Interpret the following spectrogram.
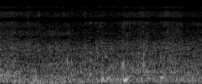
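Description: Sea washing against the rocks, a steady wash with a soft low slap about a second in, and wind buffeting the microphone.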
